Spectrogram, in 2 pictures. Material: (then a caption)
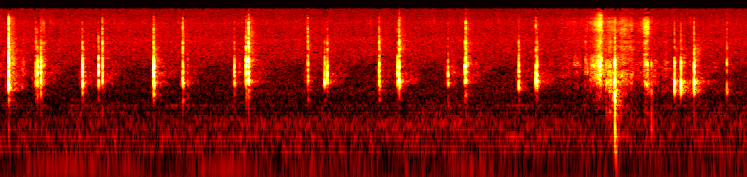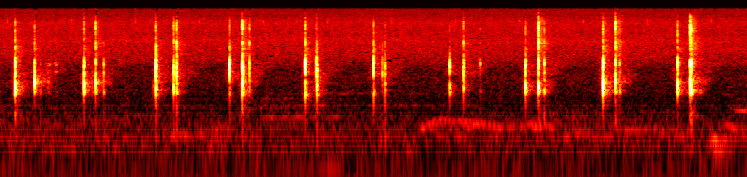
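Cardboard. Long natural nails tap and scratch the sides of a small, hollow, printed Essie cardboard nail polish box held in both hands. Around forty sharp, dry, bright clicks come in an irregular rhythm, each dying away almost instantly in a quiet setting. A brief, louder rustling scrape breaks in around the six-second mark.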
